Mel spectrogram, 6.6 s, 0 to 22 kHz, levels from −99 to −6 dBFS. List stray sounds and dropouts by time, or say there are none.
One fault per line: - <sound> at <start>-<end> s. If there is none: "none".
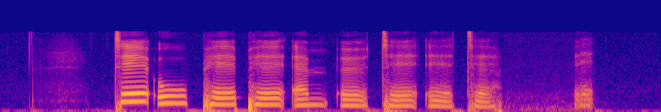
- laugh at 5.8-5.9 s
